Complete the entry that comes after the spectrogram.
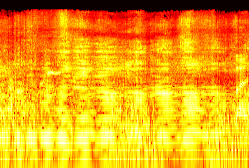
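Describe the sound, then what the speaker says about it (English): An ATV drives by outdoors in Platinum, Alaska, as a windstorm and rainstorm roll in, its engine drone steady and moderately loud against a broad wash of wind noise. "ATV rolling by."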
